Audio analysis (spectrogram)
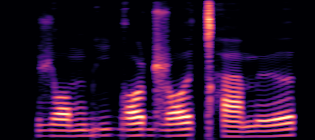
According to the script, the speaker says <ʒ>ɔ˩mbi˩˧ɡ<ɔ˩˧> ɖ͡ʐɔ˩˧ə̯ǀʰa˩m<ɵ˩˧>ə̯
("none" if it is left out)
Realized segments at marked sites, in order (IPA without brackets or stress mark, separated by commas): ʒ, ɔ˩˧, ø˩˧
